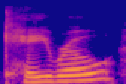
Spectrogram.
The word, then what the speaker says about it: Cairo: Cairo which apparently in the locals call it Cairo but it's spelled c a i r o just like you know Cairo in Egypt and they would go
